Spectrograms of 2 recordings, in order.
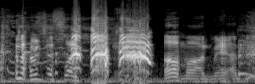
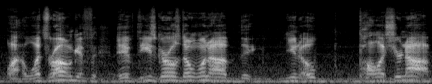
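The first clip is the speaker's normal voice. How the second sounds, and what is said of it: Imitates another person's voice. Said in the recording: “my Alex Jones impersonation was that good, but it comes through pretty clear on the headset”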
